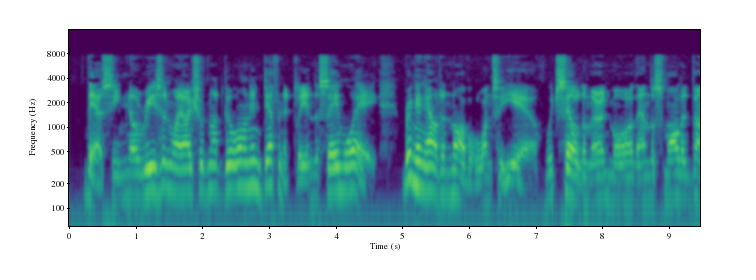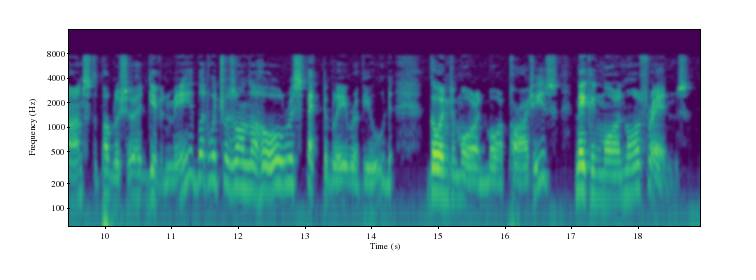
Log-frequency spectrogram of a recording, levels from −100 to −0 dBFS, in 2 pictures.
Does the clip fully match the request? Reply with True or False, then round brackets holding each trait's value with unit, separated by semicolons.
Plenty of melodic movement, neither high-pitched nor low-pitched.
True (6.1 semitones; 150 Hz)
